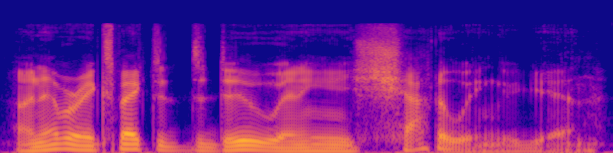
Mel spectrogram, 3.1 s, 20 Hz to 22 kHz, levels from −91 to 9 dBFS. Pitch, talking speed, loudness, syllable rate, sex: 95 Hz, 155 wpm, -18 LUFS, 5.2 syllables/s, male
